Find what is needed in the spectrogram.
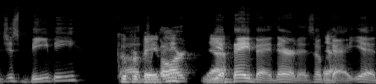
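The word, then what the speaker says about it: Beebe: Is that how you pronounce his name? Is it just BB? Cooper Bebe? Yeah, Bebe.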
